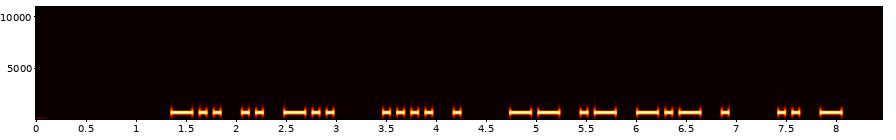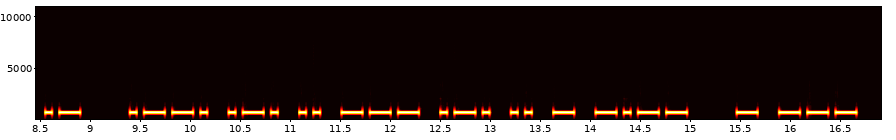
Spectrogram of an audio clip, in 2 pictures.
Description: Morse code, heard as a keyed tone, about 17 wpm, 700 Hz. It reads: DID HE MAKE IT A PRIORITY TO
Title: Sentences from Top 1600 Words 17wpm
